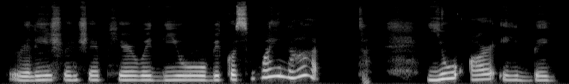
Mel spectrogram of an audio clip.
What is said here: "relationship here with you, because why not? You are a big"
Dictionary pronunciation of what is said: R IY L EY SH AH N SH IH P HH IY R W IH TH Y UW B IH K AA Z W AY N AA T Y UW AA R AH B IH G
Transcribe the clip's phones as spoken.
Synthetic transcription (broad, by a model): R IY L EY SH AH N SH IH P HH IY R W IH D Y UW B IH K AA S W AY N AA T Y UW AA R AH B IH G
